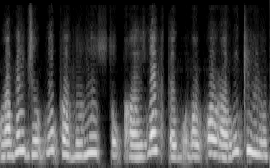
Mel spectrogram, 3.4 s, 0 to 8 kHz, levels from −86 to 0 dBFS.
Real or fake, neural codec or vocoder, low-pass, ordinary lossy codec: fake; codec, 16 kHz, 0.5 kbps, FreqCodec, smaller model; 7.2 kHz; MP3, 64 kbps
